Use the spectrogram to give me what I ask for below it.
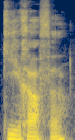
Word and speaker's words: Giraffe: Yeah, in German it would be Giraffe. So still pretty much written the same as giraffe, just pronounced a bit differently.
